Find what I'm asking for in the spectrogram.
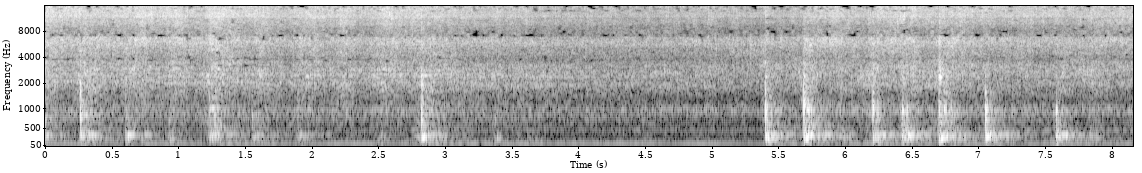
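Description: Masala sautéing in oil in a pan with potatoes about to go in, a steady soft sizzle under scattered sharp scrapes and taps of a spoon stirring, closer and more frequent toward the end.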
